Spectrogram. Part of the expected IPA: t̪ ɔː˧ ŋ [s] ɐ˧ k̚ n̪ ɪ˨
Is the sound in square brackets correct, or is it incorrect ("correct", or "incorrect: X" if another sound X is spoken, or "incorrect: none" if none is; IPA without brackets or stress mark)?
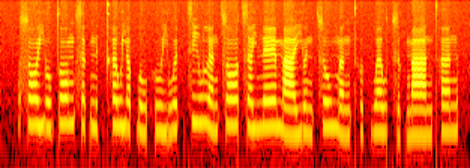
correct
